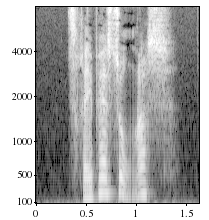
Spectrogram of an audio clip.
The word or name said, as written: trepersoners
